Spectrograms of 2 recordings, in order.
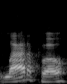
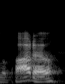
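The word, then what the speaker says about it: Ladapo: put someone like a Joseph latipo who I've been saying his name wrong calling him lapado this could have looked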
